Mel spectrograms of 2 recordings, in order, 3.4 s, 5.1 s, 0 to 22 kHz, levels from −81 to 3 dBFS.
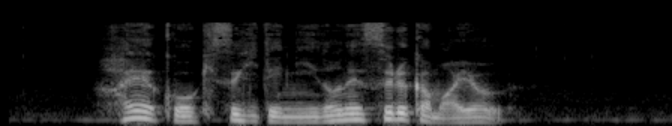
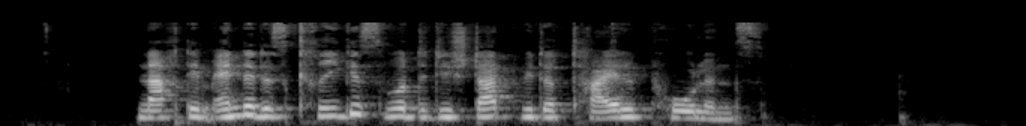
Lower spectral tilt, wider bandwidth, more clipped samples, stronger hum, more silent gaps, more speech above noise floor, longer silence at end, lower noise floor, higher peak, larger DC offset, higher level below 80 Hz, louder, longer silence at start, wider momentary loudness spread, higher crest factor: first, -6.5 dB/octave vs -4.5 dB/octave; about the same, 11.5 kHz vs 11.5 kHz; neither; neither; neither; second, 38 dB vs 53 dB; second, 0.85 s vs 1.35 s; second, -66 dBFS vs -77 dBFS; second, -14 dBFS vs -6 dBFS; neither; about the same, -64 dBFS vs -66 dBFS; second, -30 LUFS vs -24 LUFS; second, 0.5 s vs 0.7 s; about the same, 7 LU vs 7 LU; about the same, 18 dB vs 20 dB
